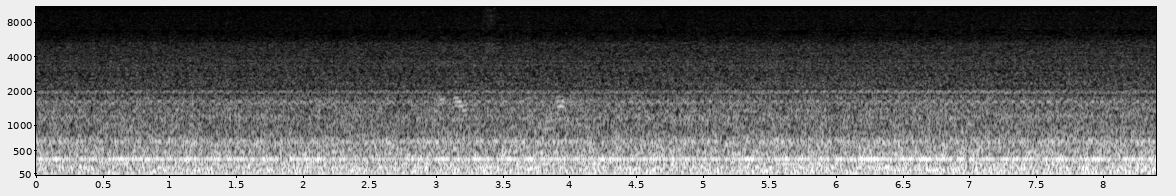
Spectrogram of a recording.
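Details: Generac Marathon / Magnum 45 kVA generator with a new control panel and ESSIE 350 AVR, selector on 480 V and output adjusted from 486 to about 480 V: constant drone with a steady hum, no surging or knocking, holding speed and running healthy.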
